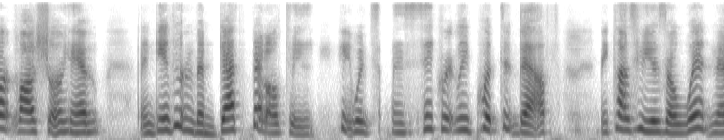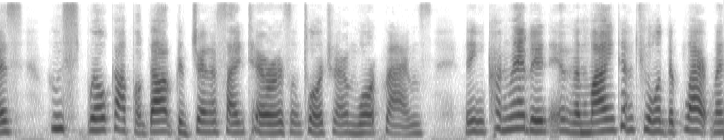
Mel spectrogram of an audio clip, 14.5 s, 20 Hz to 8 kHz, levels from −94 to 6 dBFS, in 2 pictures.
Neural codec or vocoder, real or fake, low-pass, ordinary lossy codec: codec, 16 kHz, 0.5 kbps, FreqCodec, larger model; fake; 7.2 kHz; MP3, 64 kbps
